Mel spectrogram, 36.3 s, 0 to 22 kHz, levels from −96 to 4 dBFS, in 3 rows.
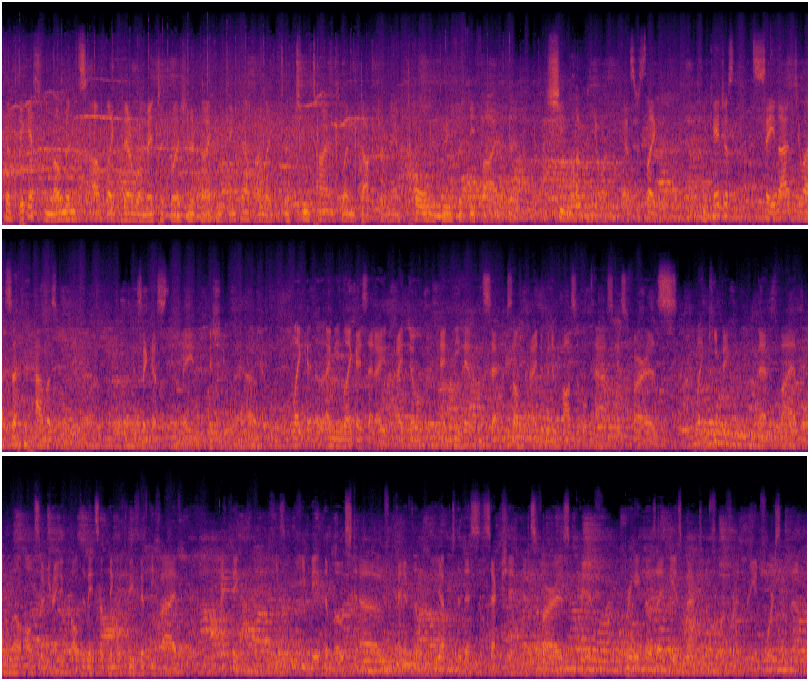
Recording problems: murmuring crowd; very loud; throughout; 1 dB above the speech

